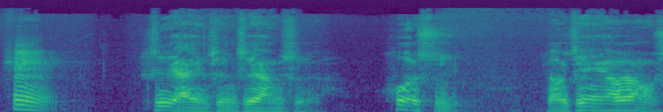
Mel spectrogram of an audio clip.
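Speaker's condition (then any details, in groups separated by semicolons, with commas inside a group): Tongue cancer, partial glossectomy, two-thirds right tongue resected with flap; eating and speaking affected after resection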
